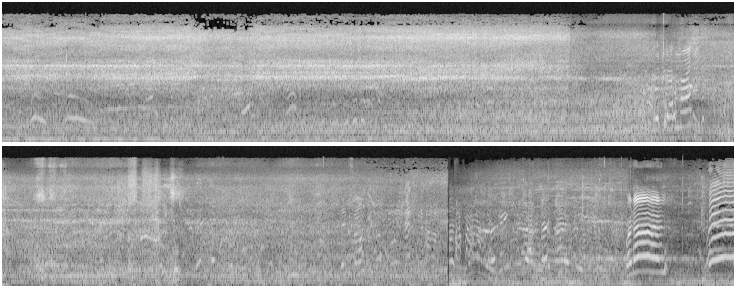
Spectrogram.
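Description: A lively crowd of young people shouts and cheers outdoors.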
